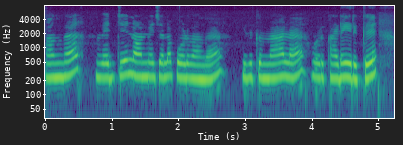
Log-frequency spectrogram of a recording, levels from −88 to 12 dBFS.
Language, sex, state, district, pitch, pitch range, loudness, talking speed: Tamil, female, Tamil Nadu, Nilgiris, 235 Hz, 230-250 Hz, -15 LUFS, 115 wpm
